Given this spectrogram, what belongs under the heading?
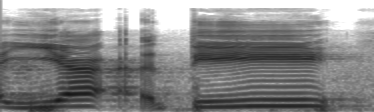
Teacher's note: حمزہ ساکنہ ہے، جھٹکا دیا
